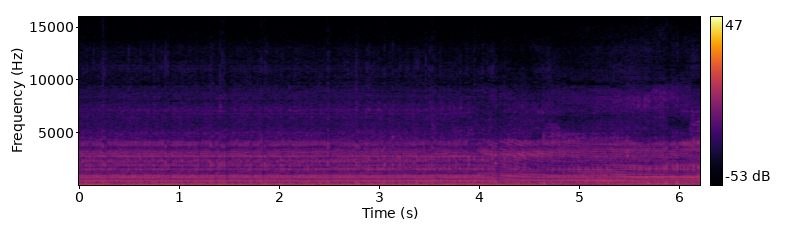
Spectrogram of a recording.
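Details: Fubag FPT 52 trimmer that would not start and flooded through its carburetor, now running with the carburetor refitted: an even, unbroken high-speed two-stroke buzz with no misfire or stumble; normal running.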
